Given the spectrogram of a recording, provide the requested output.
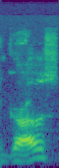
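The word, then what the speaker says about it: Groce: youon I don't know probably probably gross g r o CE yeah okay wasn't sure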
